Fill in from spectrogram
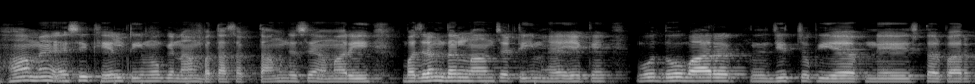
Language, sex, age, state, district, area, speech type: Hindi, male, 30-45, Rajasthan, Karauli, rural, spontaneous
